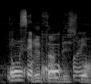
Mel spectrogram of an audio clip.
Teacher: Le T n'est pas dit.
